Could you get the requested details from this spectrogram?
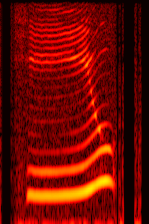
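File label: "hiu2", Cantonese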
